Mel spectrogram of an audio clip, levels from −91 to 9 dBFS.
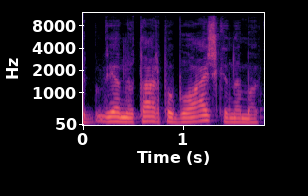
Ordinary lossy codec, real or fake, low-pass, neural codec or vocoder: Opus, 64 kbps; fake; 10.8 kHz; vocoder, 44.1 kHz, 128 mel bands, Pupu-Vocoder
